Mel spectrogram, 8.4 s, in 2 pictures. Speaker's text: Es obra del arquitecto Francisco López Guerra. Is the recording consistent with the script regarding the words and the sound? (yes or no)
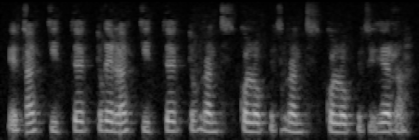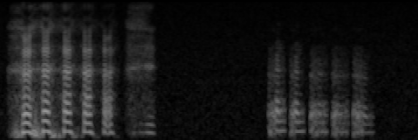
no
